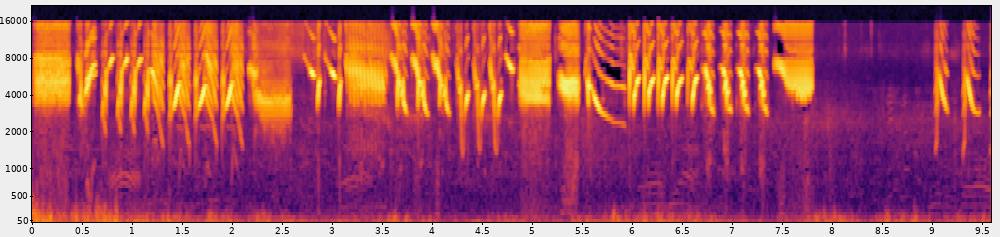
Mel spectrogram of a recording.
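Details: ['Male goldfinch in open surroundings in Pakistan, singing a long, lively twitter of rapid slurred high notes with bursts of harsh buzzy rattles and short pauses between phrases.']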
